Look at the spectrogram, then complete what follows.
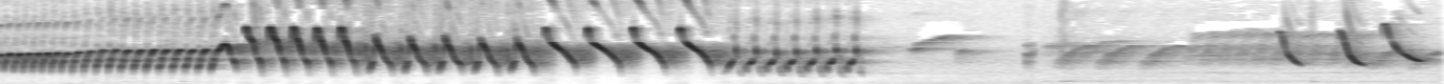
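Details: Canary calling another canary to sing, as song training; a long, rapid run of descending chirped notes in steady series, then softer scattered swoops and a couple of sharp slurred notes at the end.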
